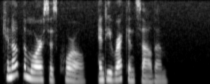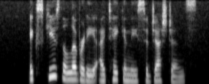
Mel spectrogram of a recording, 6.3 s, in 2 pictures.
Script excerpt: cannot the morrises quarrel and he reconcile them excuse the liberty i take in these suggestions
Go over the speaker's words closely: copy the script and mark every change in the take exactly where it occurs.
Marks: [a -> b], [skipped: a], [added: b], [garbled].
cannot the morrises quarrel and he reconcile them excuse the liberty i take in these suggestions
